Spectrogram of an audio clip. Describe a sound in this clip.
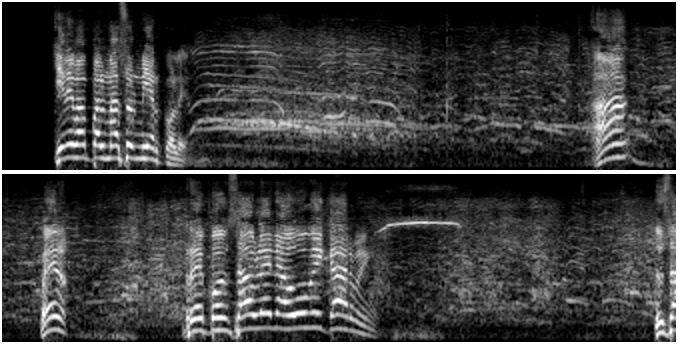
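A man shouts loudly into a microphone through loudspeakers.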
